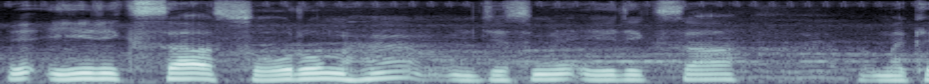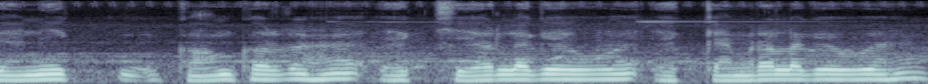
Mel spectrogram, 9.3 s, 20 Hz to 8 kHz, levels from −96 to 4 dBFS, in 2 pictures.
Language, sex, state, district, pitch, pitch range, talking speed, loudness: Hindi, male, Bihar, West Champaran, 135 Hz, 125-145 Hz, 140 wpm, -15 LUFS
